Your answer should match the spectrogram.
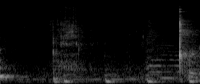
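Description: A sharp click of a metal jigger being set down on a granite countertop near the end, after a soft hiss about half a second in.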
